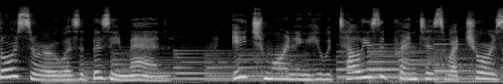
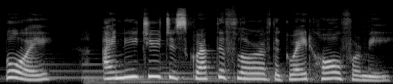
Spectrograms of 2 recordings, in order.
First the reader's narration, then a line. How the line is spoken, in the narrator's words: he said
